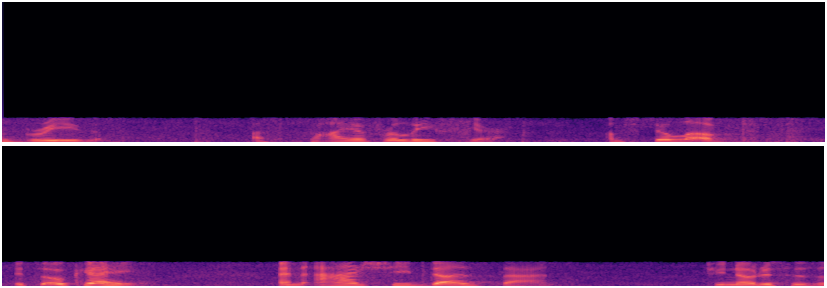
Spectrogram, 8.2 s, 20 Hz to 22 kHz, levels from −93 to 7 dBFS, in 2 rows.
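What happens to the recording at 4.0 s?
Around 4.0 s the real room background disappears and is replaced by a flat, featureless hiss, which holds from 3.90 to 4.18 s before the natural background returns. This is comfort noise in place of the background. The likely cause is discontinuous transmission: the sender stopped sending audio during a pause it judged to be speechless, and the receiver filled the gap with synthetic noise roughly matched to a room tone that sits about 25 dB below the speech.

Right at the onset, at 3.9 s, a brief sliver of sound, roughly 10 ms, is cut away, so the sound clips off abruptly into the noise. This is sound dropped by the voice detector. The detector likely mistook that bit of sound for background and switched to comfort noise a moment too early, so that fragment was never sent.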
